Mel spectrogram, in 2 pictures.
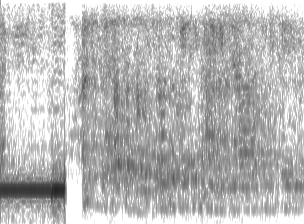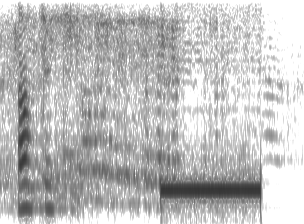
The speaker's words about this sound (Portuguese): Você ligou para uma agência do Santander. Tá chamando, vamos ver se alguém atende.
